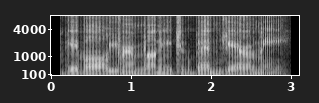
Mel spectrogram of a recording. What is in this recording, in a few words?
comm voice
